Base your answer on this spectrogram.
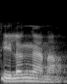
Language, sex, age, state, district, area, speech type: Marathi, male, 45-60, Maharashtra, Yavatmal, rural, spontaneous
